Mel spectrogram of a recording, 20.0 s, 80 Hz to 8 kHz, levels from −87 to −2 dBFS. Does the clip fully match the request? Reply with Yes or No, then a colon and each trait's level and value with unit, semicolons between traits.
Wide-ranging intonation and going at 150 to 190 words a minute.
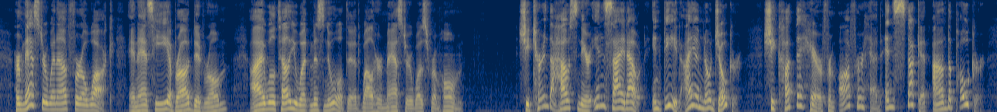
Yes: wide, 8.0 semitones; average, 160 wpm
